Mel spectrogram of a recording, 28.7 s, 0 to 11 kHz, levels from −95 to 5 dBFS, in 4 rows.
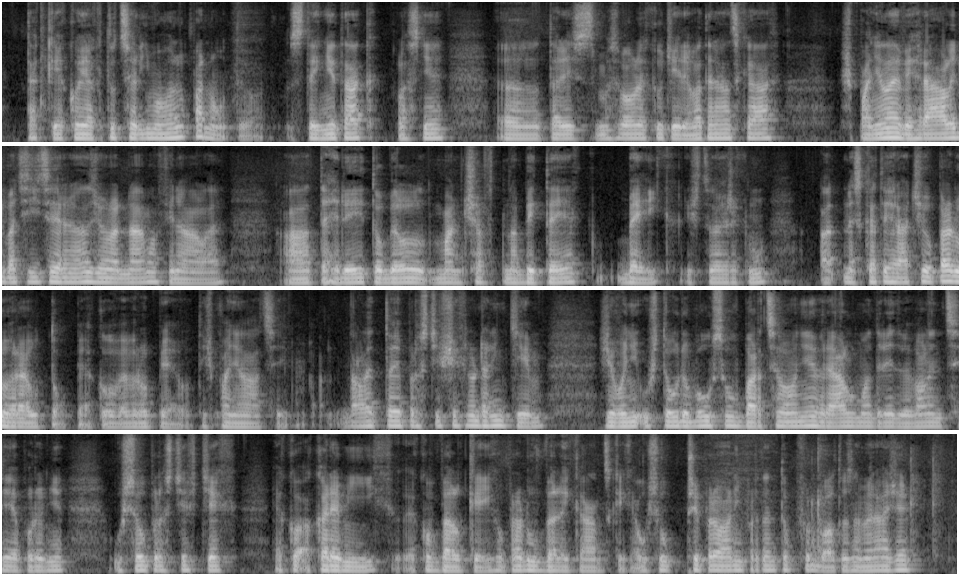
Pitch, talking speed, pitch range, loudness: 100 Hz, 200 wpm, 95-105 Hz, -21 LUFS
